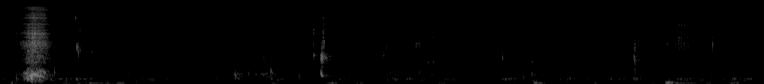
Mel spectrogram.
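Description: A person chewing crispy fried chicken close to the microphone: scattered small crunches and wet mouth clicks, with one louder burst about half a second in.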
